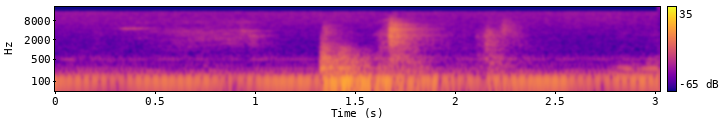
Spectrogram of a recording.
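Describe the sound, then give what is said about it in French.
A door opens with a few short knocks and clicks over a steady low hum, the middle sound the loudest. “La porte s'ouvre.”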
